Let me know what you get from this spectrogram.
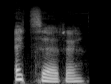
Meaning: simultaneously, at the same time
- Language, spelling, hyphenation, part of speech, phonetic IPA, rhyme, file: Hungarian, egyszerre, egy‧szer‧re, adverb, [ˈɛcsɛrːɛ], -rɛ, Hu-egyszerre.ogg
